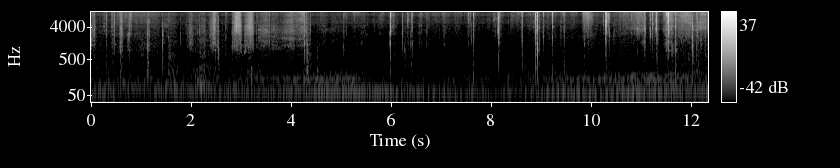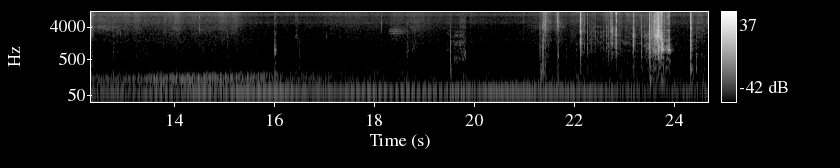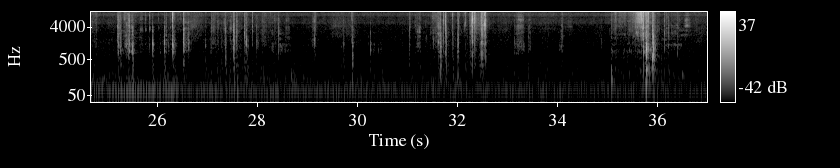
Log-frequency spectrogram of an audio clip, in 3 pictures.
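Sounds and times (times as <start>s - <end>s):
packaging clicks and rustles: 0.0s - 12.5s, 21.3s - 24.5s, 25.2s - 29.2s, 31.0s - 32.7s.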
